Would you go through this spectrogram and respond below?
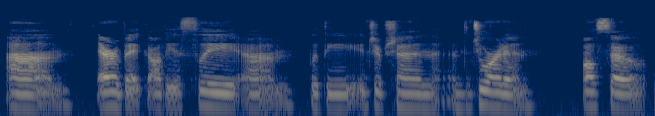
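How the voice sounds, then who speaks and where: A woman's voice: low-pitched, gravelly, sharp tone. A woman talking as a spiritual medium in a rambling, digressive late-night stream, full of fillers and restarts, with faint music behind her. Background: faint early nineties music.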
